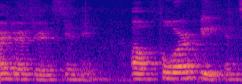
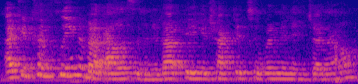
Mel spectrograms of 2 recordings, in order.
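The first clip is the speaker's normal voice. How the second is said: plain reading voice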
